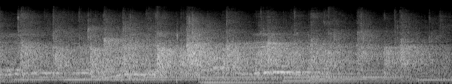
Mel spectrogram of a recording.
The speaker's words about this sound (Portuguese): Glorifica o Senhor com suas palmas, você que pode.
